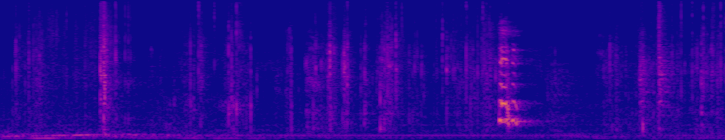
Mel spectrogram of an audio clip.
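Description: Thin clear plastic packaging crinkling in a run of short irregular crackles as it is handled and opened by hand.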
